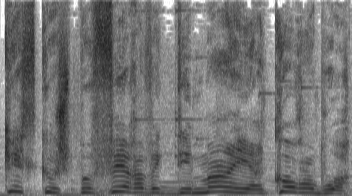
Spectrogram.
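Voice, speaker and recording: A woman's voice: very high-pitched, normal speed, over music. A woman voicing an anxious, exasperated young boy in a French children's cartoon, whiny and flustered. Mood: resigned, grumbling.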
